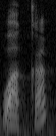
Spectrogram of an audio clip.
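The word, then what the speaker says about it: huaca: dis esta misma edición waka pronunciada la última sílaba interior en lo más interior de la garganta se hace verbo quiere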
